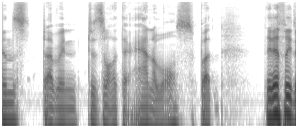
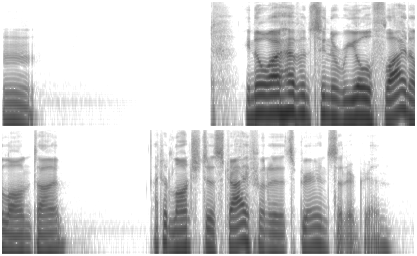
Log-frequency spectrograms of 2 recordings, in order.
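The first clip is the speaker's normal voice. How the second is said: giant character voice; 3 semitones higher, 3 dB louder than usual. Voicing a giant bending down to the players: voicing a giant. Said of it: "he kinda looks over you and he bends down".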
